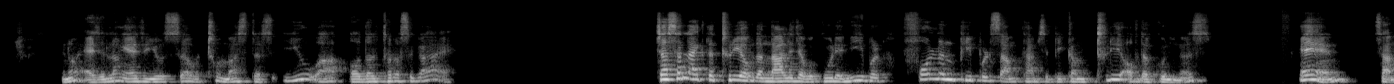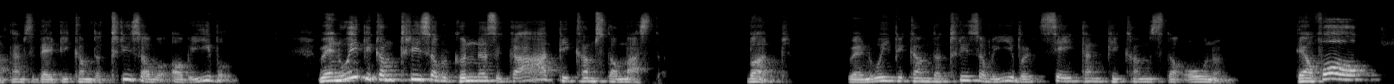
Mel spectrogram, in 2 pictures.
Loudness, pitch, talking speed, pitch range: -22 LUFS, 150 Hz, 140 wpm, 125-190 Hz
